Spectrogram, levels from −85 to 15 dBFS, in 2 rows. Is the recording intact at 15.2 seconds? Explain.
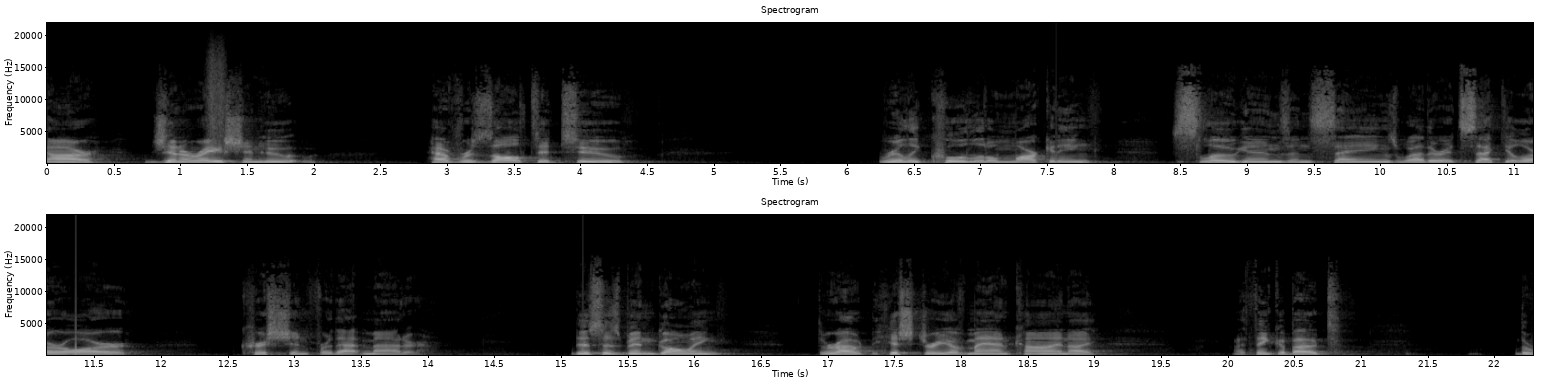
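No. Around 15.2 s, one of a series of clicks lands, part of clock drift buffer slips running from 3.78 s to 18.96 s and recurring every 3.8 s, roughly five in all. Each is likely a jump of a few dozen samples as two independently clocked devices, about 200 ppm apart, drift until the buffer drops or repeats a block. On a waveform each slip is a small step; on a spectrogram, a thin broadband vertical line.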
